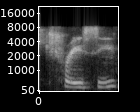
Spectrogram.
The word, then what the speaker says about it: Tracy: My name is Tracy, T-R-A-C-Y, and I would spell it T-R-A-Y-C-E-E.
